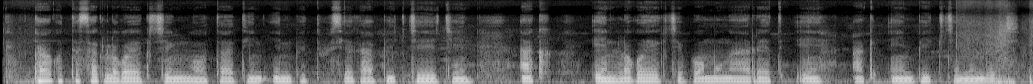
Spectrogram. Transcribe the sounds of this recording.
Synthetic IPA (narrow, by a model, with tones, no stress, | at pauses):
ka˦kʊ˨tɪ˦sa˦klɔ˨ɡɔ˦e˨kt͡ʃɪ˦ŋːo˨ta˦ti˦nɪ˦npe˨tu̥˦sje˦ka˨pi˦kt͡ʃe˨˦t͡ʃɪ˦na˦k | e˨nlɔ˦ɡɔ˦e˨kt͡ʃe˨pɔ˦mʊ˦ŋa˦ɾɛ˦tɪ˦ | a˦kɪ˨npi˦kt͡ʃi˨ne˦ŋɡe˨t͡ʃ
